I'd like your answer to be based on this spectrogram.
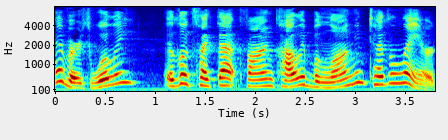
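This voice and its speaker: In a very clean recording with a silent background, a woman uses a put-on character voice at a high pitch and a moderate pace. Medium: read story. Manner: eager, quick.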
